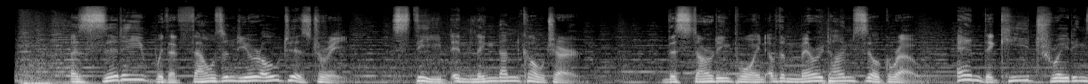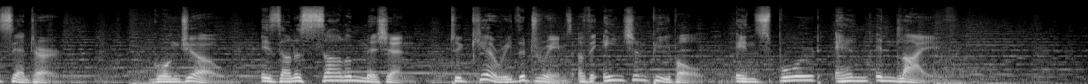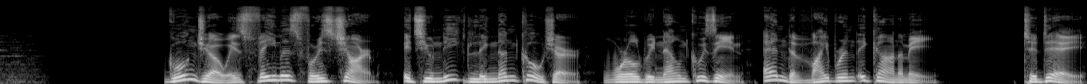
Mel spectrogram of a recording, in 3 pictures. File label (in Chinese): 英男 宣传片; 2010亚运会环幕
